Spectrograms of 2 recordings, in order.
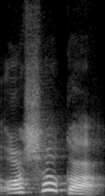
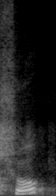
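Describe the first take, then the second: First: The name ends with a clear 'ah' vowel. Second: The name ends without a clear 'ah' vowel. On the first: This is the English pronunciation. "বলছে অশোকা" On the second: This is the Bengali pronunciation. "বাংলায় আমরা বলবো অশোক"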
